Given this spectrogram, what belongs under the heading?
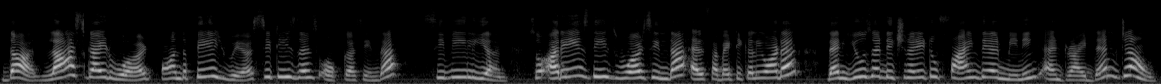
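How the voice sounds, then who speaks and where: A woman with an Indian accent teaching a grammar lesson to children. She reads English slowly and carefully, then explains quickly in Hindi. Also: high voice, lively intonation.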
